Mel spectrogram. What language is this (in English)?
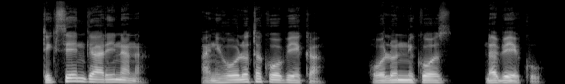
Oromo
